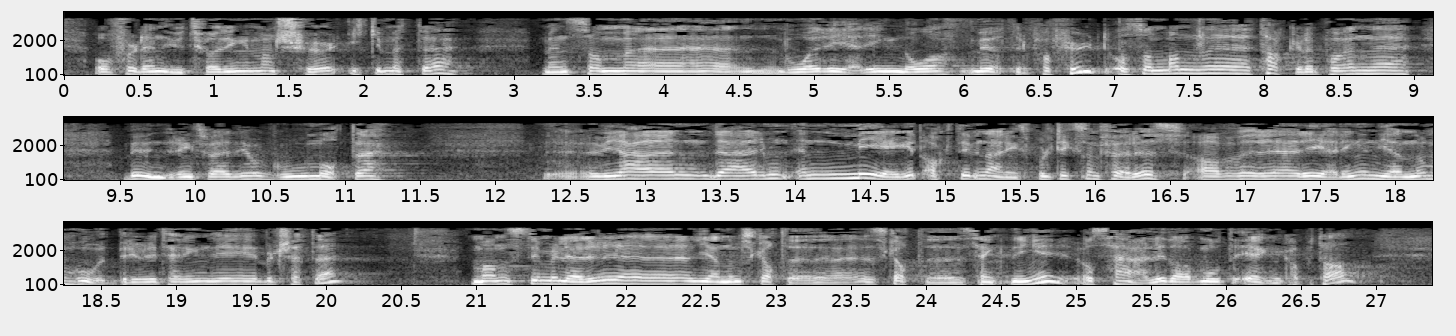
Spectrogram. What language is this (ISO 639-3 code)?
nob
